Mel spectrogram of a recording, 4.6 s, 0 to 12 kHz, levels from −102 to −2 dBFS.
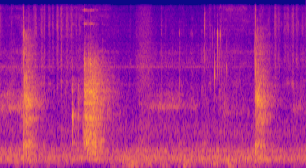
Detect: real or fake fake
